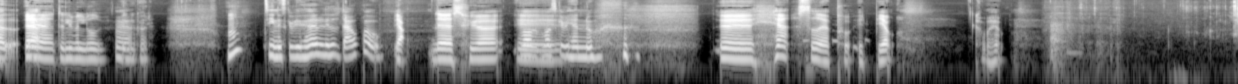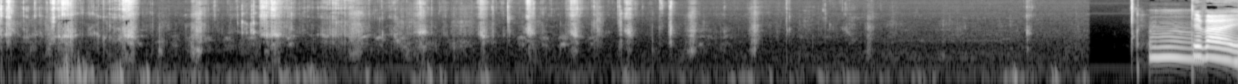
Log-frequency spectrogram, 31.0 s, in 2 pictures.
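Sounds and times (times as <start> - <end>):
speech: 0.0 - 8.3, 9.0 - 11.5, 12.2 - 12.6, 29.8 - 30.9
crisp crunching of chips being chewed: 13.6 - 27.4.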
